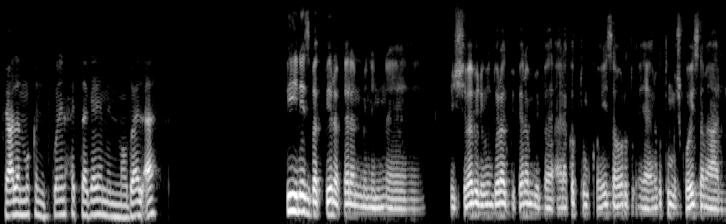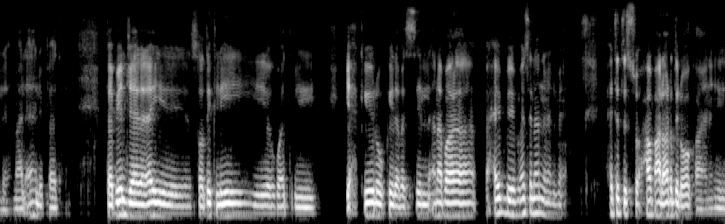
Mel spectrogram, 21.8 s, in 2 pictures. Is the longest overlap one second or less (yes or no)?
yes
